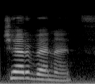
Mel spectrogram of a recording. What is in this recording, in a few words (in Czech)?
"cervenec", Czech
